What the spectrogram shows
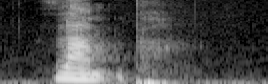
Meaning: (noun) 1. A device that generates light, heat, or other electromagnetic radiation. Especially an electric light bulb 2. A device containing oil, burnt through a wick for illumination; an oil lamp
- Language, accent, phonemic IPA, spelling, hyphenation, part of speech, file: English, UK, /ˈlæ̞mp/, lamp, lamp, noun / verb, En-uk-lamp.ogg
